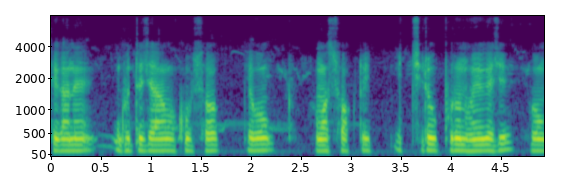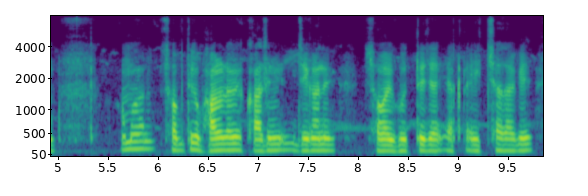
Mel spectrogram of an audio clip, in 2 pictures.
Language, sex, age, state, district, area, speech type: Bengali, male, 45-60, West Bengal, Purba Medinipur, rural, spontaneous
